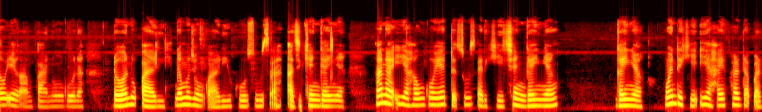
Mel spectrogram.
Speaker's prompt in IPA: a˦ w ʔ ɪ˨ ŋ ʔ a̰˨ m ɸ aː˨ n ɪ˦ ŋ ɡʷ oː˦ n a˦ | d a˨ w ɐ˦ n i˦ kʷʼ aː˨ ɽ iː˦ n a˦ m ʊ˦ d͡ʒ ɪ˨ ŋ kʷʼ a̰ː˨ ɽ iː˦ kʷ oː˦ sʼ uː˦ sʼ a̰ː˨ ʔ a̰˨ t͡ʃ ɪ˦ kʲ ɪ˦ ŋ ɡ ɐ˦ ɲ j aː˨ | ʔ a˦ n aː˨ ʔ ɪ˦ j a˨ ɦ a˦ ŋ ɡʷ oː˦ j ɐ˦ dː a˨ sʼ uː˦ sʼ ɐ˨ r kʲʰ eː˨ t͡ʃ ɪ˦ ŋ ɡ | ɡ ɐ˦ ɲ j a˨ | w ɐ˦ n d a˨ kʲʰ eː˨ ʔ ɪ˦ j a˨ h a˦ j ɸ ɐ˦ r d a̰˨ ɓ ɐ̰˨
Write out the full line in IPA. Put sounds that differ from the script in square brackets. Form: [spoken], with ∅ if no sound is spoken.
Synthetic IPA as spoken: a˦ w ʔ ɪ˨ ŋ ʔ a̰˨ m ɸ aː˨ n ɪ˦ ŋ ɡʷ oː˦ n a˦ | d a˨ w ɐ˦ n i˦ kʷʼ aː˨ ɽ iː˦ n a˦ m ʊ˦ d͡ʒ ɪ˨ ŋ kʷʼ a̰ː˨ ɽ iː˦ kʷ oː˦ sʼ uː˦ sʼ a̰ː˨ ʔ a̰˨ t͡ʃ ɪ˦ kʲ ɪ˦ ŋ ɡ ɐ˦ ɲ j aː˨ | ʔ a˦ n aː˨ ʔ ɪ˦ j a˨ ɦ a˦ ŋ ɡʷ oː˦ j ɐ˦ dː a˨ sʼ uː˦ sʼ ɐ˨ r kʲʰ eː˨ t͡ʃ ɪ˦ ŋ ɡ | ɡ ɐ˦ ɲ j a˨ | w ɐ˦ n d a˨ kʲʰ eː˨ ʔ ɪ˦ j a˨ h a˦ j ɸ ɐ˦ r d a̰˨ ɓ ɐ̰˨

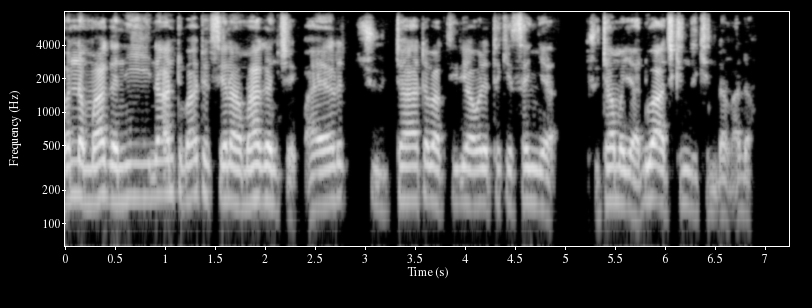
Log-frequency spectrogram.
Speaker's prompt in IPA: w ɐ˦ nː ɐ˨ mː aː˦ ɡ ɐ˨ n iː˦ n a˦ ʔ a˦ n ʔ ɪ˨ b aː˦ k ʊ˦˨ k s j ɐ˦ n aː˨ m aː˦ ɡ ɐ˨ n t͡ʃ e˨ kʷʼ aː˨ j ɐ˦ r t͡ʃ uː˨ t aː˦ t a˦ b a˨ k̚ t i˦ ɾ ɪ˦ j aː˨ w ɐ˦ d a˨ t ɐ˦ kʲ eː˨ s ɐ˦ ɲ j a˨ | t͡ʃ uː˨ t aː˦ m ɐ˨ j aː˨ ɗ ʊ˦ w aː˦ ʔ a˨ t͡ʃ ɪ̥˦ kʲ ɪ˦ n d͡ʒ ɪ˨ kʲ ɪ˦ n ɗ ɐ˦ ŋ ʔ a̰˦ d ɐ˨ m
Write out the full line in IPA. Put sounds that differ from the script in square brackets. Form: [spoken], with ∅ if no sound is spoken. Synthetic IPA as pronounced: w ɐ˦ nː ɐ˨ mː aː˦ ɡ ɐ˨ n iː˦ n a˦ ʔ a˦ n [t] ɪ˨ b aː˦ [t] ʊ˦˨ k s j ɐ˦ n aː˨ m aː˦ ɡ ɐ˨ n t͡ʃ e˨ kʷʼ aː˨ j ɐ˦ r t͡ʃ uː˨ t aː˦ t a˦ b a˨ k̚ t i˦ ɾ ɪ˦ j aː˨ w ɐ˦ d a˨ t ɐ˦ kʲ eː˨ s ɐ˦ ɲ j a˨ | t͡ʃ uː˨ t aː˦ m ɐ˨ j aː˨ ɗ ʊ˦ w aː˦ ʔ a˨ t͡ʃ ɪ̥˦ kʲ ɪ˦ n d͡ʒ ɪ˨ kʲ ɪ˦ n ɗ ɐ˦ ŋ ʔ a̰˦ d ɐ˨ m

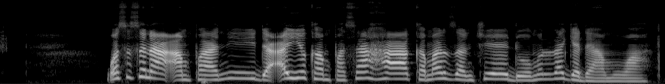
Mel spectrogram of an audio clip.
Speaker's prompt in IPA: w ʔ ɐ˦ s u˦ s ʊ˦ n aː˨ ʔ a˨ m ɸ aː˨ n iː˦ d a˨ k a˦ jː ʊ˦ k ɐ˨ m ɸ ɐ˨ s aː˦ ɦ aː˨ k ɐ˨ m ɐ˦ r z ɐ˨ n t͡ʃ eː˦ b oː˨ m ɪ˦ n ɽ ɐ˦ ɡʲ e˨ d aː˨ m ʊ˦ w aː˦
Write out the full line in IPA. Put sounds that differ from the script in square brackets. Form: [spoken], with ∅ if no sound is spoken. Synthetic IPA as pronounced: w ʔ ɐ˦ s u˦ s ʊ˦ n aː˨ ʔ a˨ m ɸ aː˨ n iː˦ d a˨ [ʔ] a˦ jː ʊ˦ k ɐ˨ m ɸ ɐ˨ s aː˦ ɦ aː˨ k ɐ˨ m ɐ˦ r z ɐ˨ n t͡ʃ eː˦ [d] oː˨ m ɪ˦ n ɽ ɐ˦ ɡʲ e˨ d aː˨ m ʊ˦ w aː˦

